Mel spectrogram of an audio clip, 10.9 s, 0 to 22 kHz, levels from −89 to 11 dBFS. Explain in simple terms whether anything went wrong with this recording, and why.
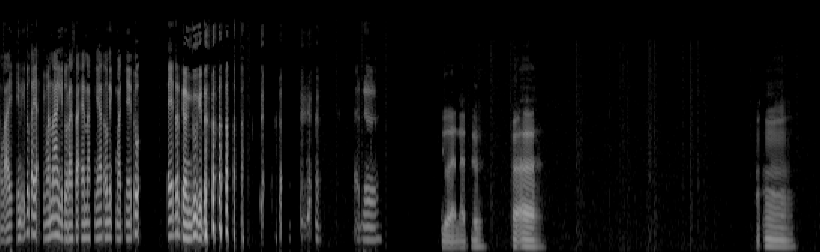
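From the start to about 5.89 s there is a wrong sample rate fault. The speech runs twice as fast and a full octave higher, which fits 24 kHz audio played at 48 kHz.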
